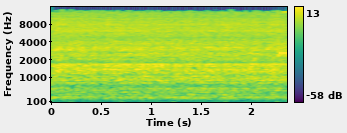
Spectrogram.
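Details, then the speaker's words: Ozone deodorizing boot dryer running in heat mode, air passing through heating coils and reading about 72 degrees; a steady, even rush of air from a small blower with no rattles or wavering, normal operation. "now if you turn heat on what it's going to do it's going to take the incoming air it's going to run it through a series of coils to heat the air up and now the air coming out of here is heated"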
